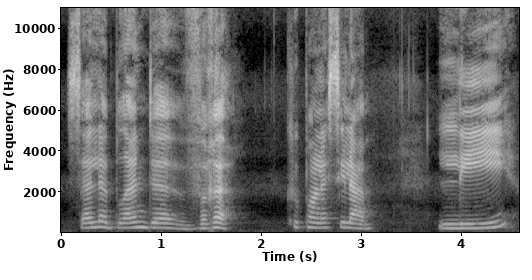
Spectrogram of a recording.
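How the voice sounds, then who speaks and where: Slow, gentle woman teacher. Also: on the high side, fairly even intonation. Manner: slow and deliberate, sounding out syllables. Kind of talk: reading lesson for young children. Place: at home.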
